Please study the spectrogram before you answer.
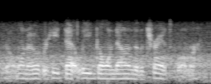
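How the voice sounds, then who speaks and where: A man's voice: mid-range voice, level tone, a little fast. A folksy, plain-spoken man giving a casual hands-on tutorial at a home workbench, picked up by the camera's microphone. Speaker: hobbyist radio restorer giving a demonstration. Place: indoor home workshop bench. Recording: muffled phone-like audio, loud room hum.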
